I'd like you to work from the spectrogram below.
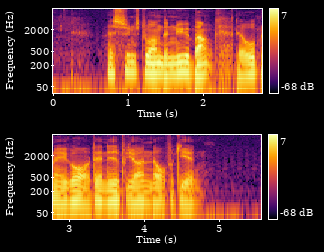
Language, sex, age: Danish, male, 45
